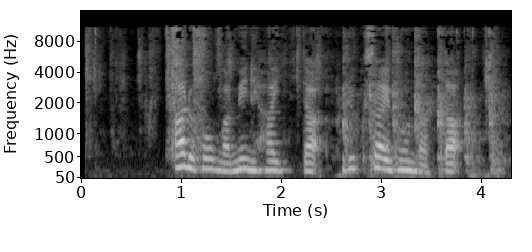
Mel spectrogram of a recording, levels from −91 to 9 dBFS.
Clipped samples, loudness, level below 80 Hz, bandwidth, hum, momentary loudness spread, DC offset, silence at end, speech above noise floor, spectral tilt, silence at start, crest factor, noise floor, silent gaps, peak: under 0.1%; -22 LUFS; -56 dBFS; 11.5 kHz; none; 11 LU; under 0.1%; 0.05 s; 28 dB; -5 dB/octave; 0.05 s; 18 dB; -50 dBFS; none; -6 dBFS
